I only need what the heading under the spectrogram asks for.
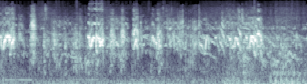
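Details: Soft budgie chatter: quiet raspy squawks and short high chirps scattered irregularly over faint background noise.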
